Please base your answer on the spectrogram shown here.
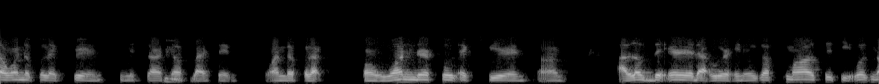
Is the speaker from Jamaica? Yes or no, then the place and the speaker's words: yes; Jamaica; also born or lived in Spain; And I was, you know, being a Jamaican over there, it gave me a lot of attention because it was always said that it's not normal for a Jamaican to be over in Spain, especially in that small city, you know what I mean?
